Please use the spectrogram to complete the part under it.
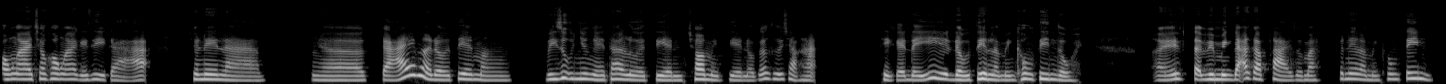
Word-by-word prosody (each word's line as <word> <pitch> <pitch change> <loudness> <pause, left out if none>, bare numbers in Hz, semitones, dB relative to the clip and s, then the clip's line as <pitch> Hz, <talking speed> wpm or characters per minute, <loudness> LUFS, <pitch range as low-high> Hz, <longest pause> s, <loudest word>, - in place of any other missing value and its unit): không 240 0 +2
ai 240 -1 +4
cho 250 +2 -2
không 250 -1 +1
ai 240 0 -1
cái 210 -1 -2
gì 225 -2 -2
cả. 190 +1 -4 0.4
Cho 240 - +1
nên 230 -1 +3
là, 190 -3 -3 0.5
ờ, 195 -1 -2 0.2
cái 205 - +2 0.2
mà 250 - +3
đầu 210 -2 +1
tiên 235 +2 +1
mà 195 -2 -5 0.3
ví 240 +1 +2
dụ 290 +1 +3
như 255 -1 +2
người 210 -3 0
ta 245 +2 +1
lừa 210 -3 +1
tiền, 195 0 -1
cho 240 -1 +4
mình 210 -4 -1
tiền 195 -2 -3
rồi 185 -1 -6
các 255 +3 -3
thứ 245 -1 -1
chẳng 240 -5 -5
hạn, 200 0 -5 0.6
thì 210 -3 0
cái 200 0 -1
đấy 240 +6 +3
đầu 210 -2 +3
tiên 250 +4 +6
là 220 - +2
mình 200 0 -3
không 250 +1 +1
tin 240 -1 +2
rồi. 185 -3 -2 0.7
Ấy, 205 +4 0
tại 230 - +3
vì 235 +2 +4
mình 225 -1 +4
đã 230 +4 +2
gặp 245 -3 +3
phải 195 -2 0
rồi 200 -1 -6
mà, 205 0 -4 0.2
cho 260 - -4
nên 255 0 +1
là 230 - -2
mình 205 -1 -6
không 245 +3 -5
tin. 270 -2 0
220 Hz, 235 wpm, -24 LUFS, 200-240 Hz, 0.7 s, tiên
